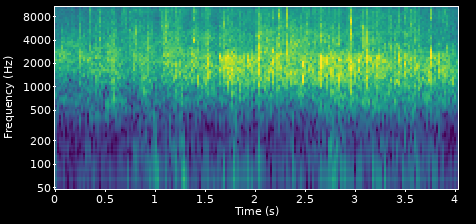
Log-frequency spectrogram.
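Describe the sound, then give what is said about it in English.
A brief smattering of audience applause during a talk on marriage and finances, a few scattered claps rising loosely together at moderate volume and fading out after a few seconds, with no one speaking. “I'll take that cheap clap.”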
